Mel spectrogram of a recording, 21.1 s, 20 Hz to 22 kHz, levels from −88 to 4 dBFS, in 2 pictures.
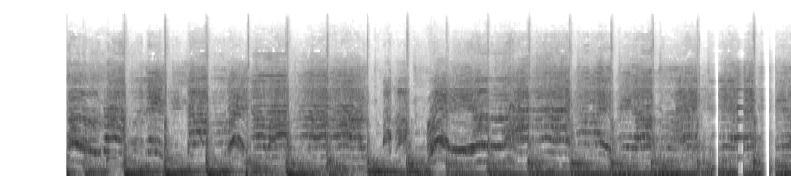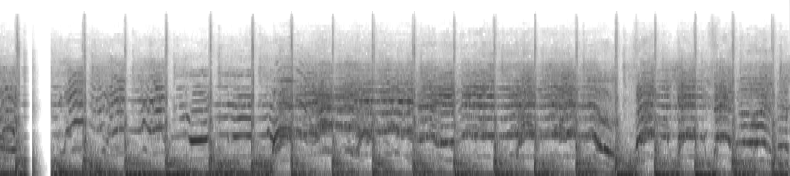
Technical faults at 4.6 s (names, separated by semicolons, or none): none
